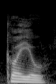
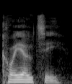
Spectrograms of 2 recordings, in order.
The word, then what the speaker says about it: Coyot: roads of Paris rube there's a t at the end of his name but it's not pronounced his surname isn't coyote I'll just make that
